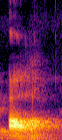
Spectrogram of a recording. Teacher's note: आ के उच्चारण में हमारे दोनों जबड़े पूरी तरह से खुल जाते हैं इसलिए आ को बोलते हैं विभ स्वर आ को बोलेंगे विभ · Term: विवृत स्वर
